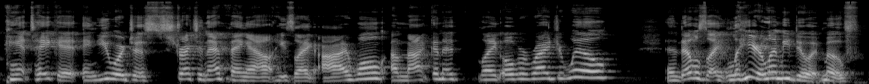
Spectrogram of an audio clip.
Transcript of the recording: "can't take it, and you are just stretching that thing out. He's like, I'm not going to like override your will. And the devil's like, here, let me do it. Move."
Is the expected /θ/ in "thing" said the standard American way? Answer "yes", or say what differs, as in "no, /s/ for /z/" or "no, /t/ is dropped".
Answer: yes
